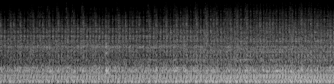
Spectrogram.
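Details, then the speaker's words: BSA D7 Bantam two-stroke under restoration, running during carburettor adjustment: uneven stumbling beat with occasional pops, misfire and backfire; owner suspects the ignition timing has slipped and plans to check it. "I'm going to check the timing because I think what's happening is it's slipping slightly what do you think do you reckon the timing slip slightly for it to miss firing back firing like that"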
